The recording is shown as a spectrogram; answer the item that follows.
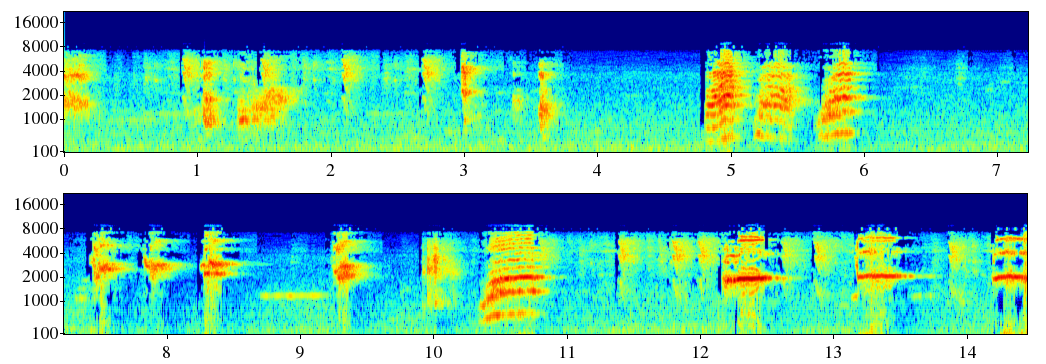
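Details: Solomon Islands eclectus parrot mimicking a red-lored amazon, giving harsh squawks, honking calls and a few whistled notes in irregular bursts, with a faint low hum behind.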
